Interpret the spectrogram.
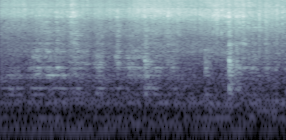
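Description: Rice-flour and egg batter pancake frying in oil on a flat griddle pan, sizzling steadily, with a metal spatula scraping and tapping against the pan a few times.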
